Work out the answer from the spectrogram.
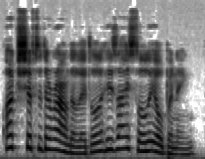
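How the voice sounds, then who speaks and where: A woman narrates a piece of fan fiction from a script. Her voice has a dark, mellow tone and sits at an ordinary pitch for a woman. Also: big pitch swings, moderate pace.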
